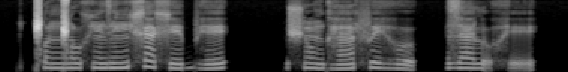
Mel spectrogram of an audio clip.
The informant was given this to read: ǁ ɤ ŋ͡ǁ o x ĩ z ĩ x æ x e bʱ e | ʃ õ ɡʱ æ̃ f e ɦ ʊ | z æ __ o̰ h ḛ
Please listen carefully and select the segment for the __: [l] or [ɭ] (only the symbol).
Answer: l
